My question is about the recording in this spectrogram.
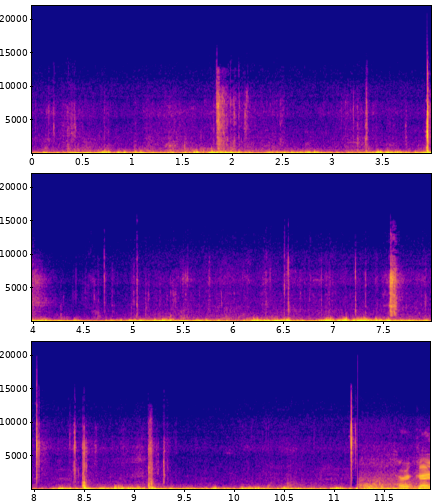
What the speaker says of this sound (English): It's been a little too windy, as you can also see and hear.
